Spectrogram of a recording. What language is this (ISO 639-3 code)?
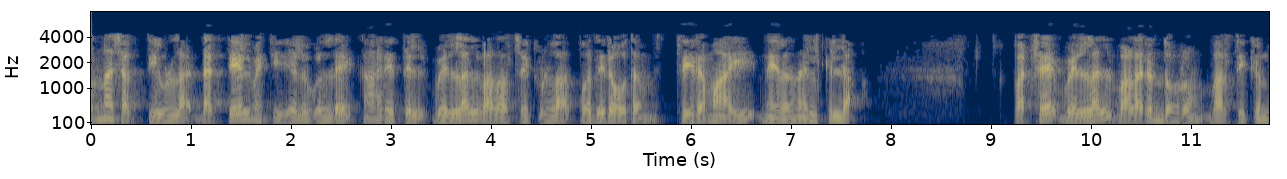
mal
